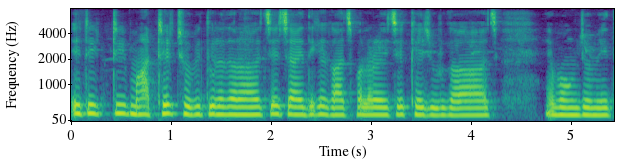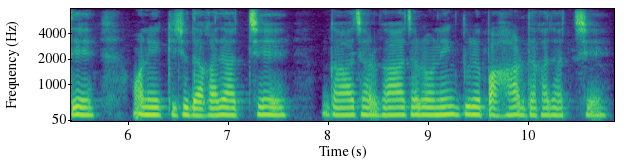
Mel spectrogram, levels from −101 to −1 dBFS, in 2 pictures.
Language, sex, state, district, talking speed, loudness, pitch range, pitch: Bengali, female, West Bengal, Jhargram, 155 wpm, -16 LUFS, 190-205 Hz, 200 Hz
